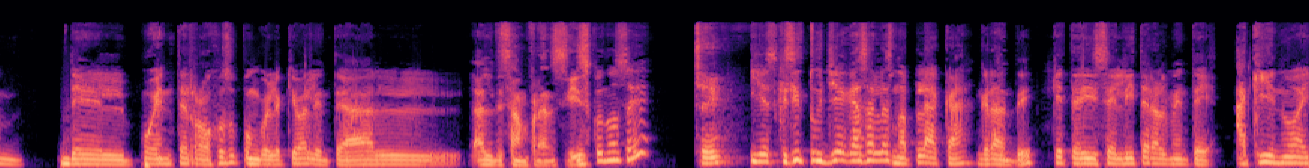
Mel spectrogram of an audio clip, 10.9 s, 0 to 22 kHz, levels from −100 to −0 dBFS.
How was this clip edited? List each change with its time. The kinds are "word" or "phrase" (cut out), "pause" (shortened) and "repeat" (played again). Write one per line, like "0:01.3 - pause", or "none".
0:07.4 - phrase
